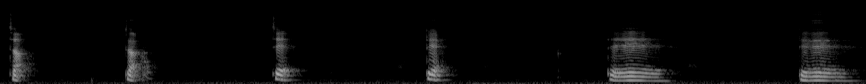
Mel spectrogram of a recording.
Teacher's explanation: remember it's not aspirated T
